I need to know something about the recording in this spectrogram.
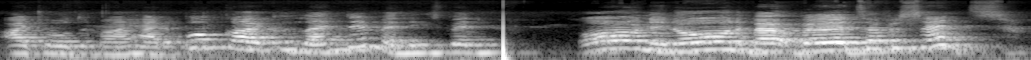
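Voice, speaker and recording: Lively, chatty seasoned castle guard played by a woman. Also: high voice, moderate pace. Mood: explaining. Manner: colloquial, reassuring, explanatory. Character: seasoned, chatty, bird-loving castle guard, teasing but kindly. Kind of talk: theatrical staged comedy reading. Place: indoor studio theatre. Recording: roomy, distant stage pickup, faint noise.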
